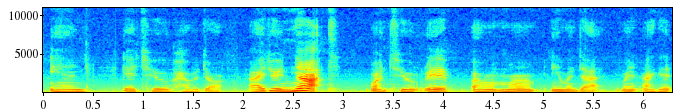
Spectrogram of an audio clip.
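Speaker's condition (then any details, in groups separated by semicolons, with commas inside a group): Down syndrome; diagnosed after birth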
